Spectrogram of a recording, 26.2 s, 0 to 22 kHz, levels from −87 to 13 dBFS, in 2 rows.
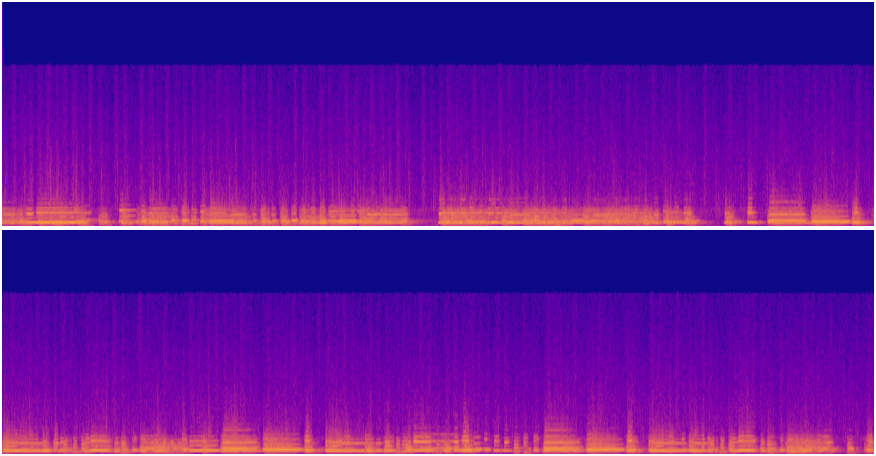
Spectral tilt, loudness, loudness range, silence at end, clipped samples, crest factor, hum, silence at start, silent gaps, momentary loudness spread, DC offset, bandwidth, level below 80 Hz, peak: -4 dB/octave; -18 LUFS; 2 LU; 0 s; under 0.1%; 14 dB; none; 0 s; none; 7 LU; under 0.1%; 15.5 kHz; -84 dBFS; -2 dBFS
